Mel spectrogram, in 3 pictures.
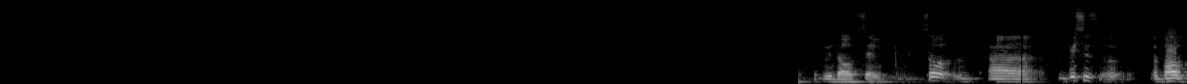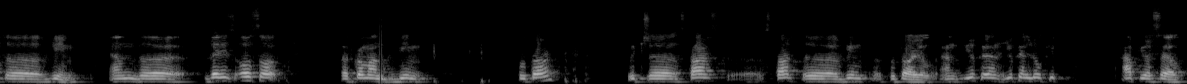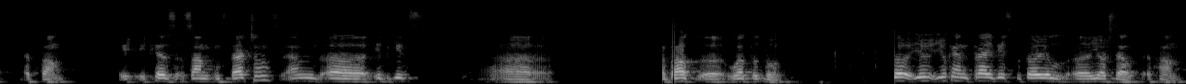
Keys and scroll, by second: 5.4-7.0 typing, 8.5 typing, 17.1-20.9 typing, 25.4 Down, 25.5 Down, 25.7 Down, 25.9 Down, 26.5 Down, 28.5-29.0 Down, 29.4-29.9 Down, 30.0 Down, 30.4 Down, 30.5 Down, 30.7 Down, 31.4-31.9 Down, 32.5 Down, 33.4 Down, 33.9 Down, 34.7 shift+Down, 34.7-35.6 typing.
